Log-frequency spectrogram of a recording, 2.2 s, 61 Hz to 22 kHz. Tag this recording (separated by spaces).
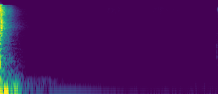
percussion zoom drum condom bassdrum rubber bass kick h2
